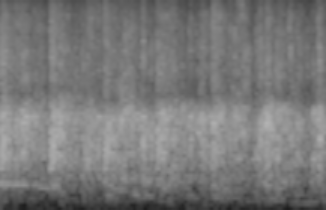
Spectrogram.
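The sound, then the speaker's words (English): Faint, steady applause from many hands clapping together, a continuous patter that runs through the whole stretch without a clear break. “I'm trying to count how many claps I got there.”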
